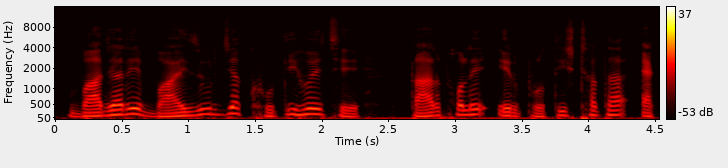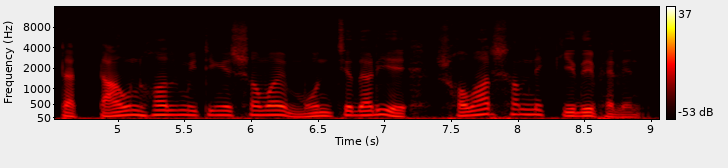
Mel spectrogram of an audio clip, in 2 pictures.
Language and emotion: Bengali, sad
